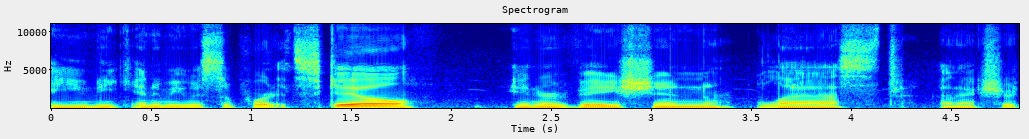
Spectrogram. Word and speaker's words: innervation: Innervation. Innervation. Exactly how it's spelled and pronounced.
